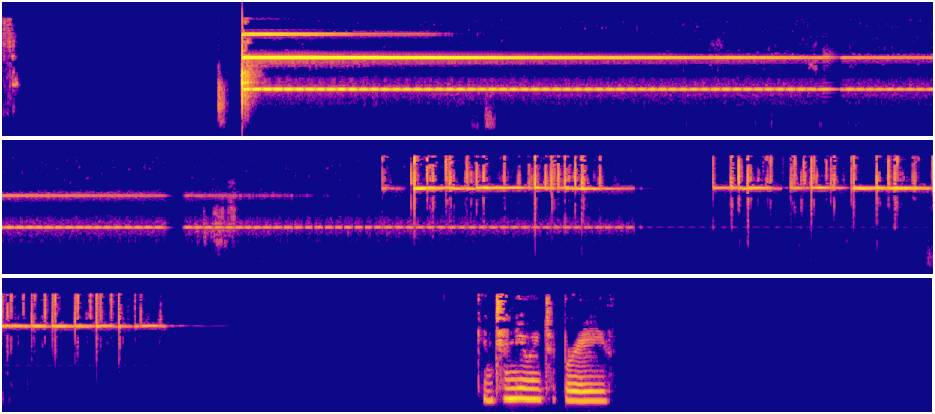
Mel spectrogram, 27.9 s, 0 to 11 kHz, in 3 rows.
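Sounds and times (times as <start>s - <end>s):
higher shimmering ring: 2.4s - 15.6s
meditation bell ringing: 2.4s - 15.7s, 16.4s - 20.5s
speech: 23.5s - 24.8s.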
